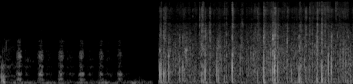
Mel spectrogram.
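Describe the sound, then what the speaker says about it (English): Hail drums on a tent during a thunderstorm, a sudden dense rattling roar of countless small impacts that starts abruptly and stays loud and close, after a stretch of a dog's rapid rhythmic panting. "Sounds like it's hailing, Clovis."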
